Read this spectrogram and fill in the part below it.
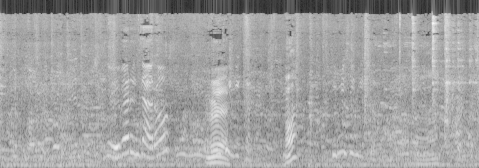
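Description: Adult men and women chat lively nearby.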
